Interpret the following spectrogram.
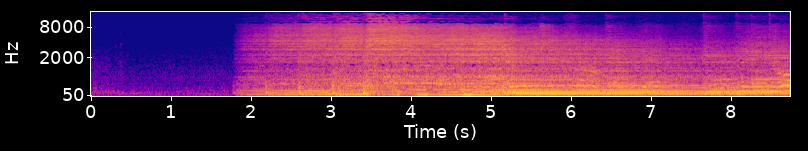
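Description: Near silence for about two seconds, then a worship band starts playing: electric guitar with a drum kit and cymbals. The music swells over the next few seconds and then holds loud and steady.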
